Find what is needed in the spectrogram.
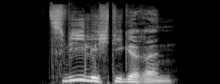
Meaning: inflection of zwielichtig: 1. strong genitive masculine/neuter singular comparative degree 2. weak/mixed genitive/dative all-gender singular comparative degree
- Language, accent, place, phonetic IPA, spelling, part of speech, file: German, Germany, Berlin, [ˈt͡sviːˌlɪçtɪɡəʁən], zwielichtigeren, adjective, De-zwielichtigeren.ogg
